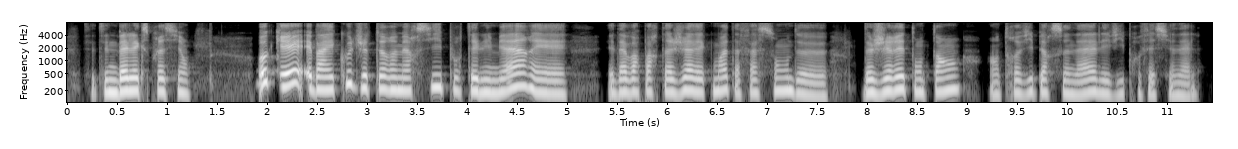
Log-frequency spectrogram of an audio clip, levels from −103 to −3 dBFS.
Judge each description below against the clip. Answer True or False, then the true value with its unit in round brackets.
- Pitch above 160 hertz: True (185 Hz)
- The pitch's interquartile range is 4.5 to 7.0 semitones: False (2.9 semitones)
